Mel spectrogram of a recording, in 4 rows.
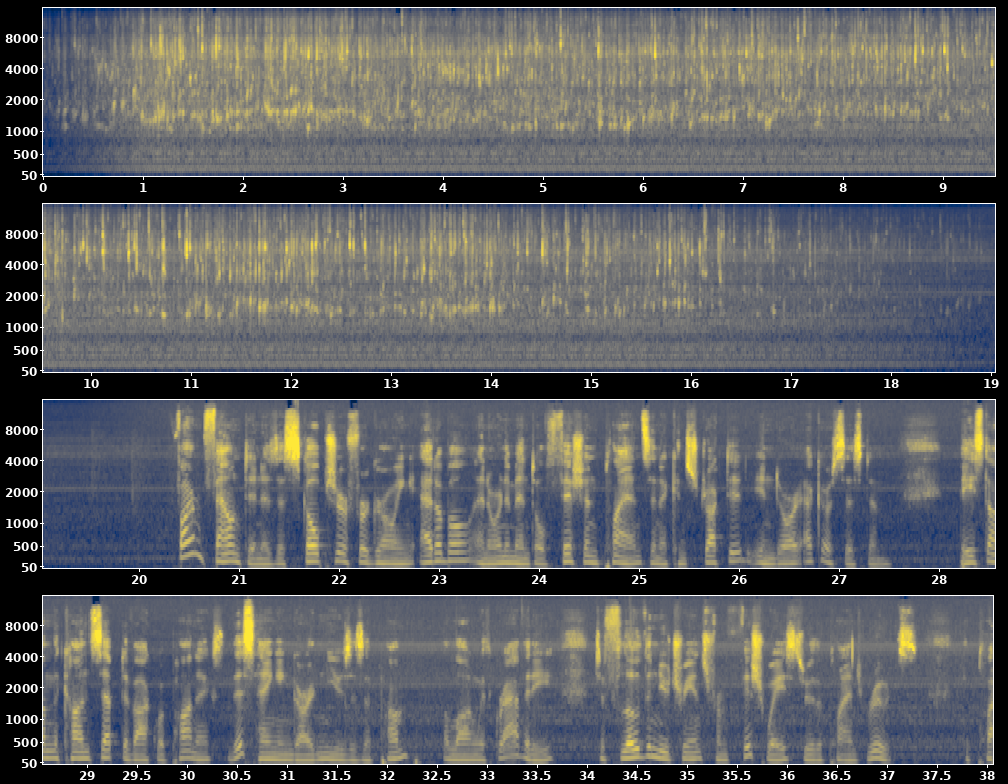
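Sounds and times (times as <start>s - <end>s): water trickling and splashing: 0.0s - 19.1s
steady low hum: 0.0s - 38.0s.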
